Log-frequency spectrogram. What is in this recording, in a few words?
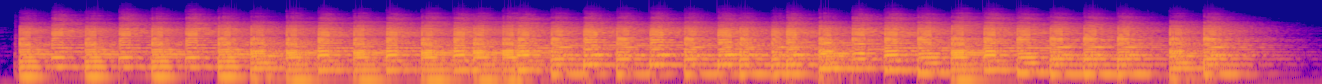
MKH AB, piano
